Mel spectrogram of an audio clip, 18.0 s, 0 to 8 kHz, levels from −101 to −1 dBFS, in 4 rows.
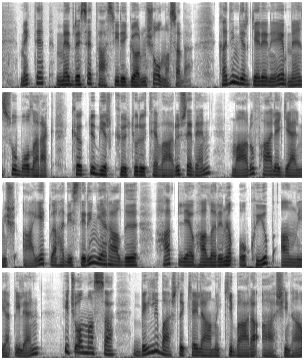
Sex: male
